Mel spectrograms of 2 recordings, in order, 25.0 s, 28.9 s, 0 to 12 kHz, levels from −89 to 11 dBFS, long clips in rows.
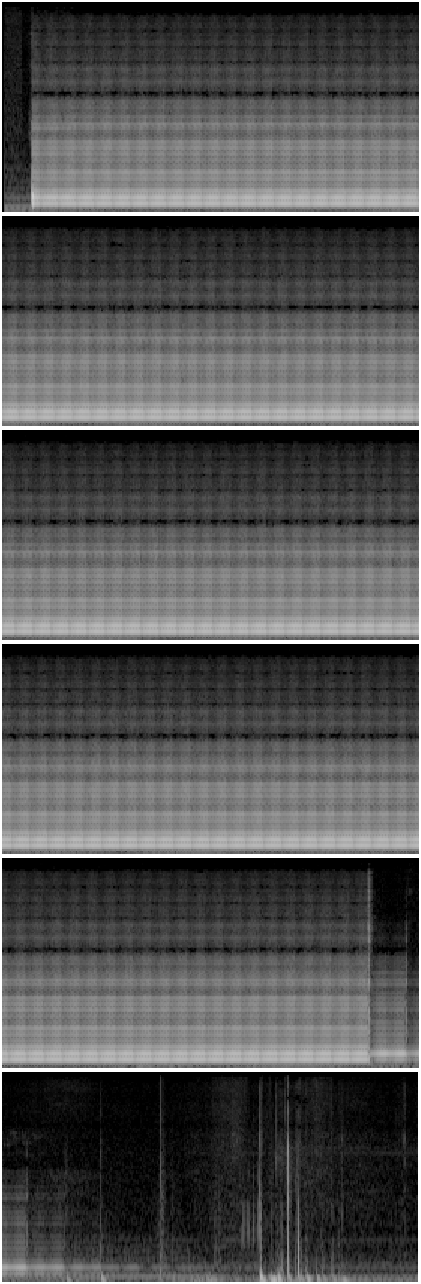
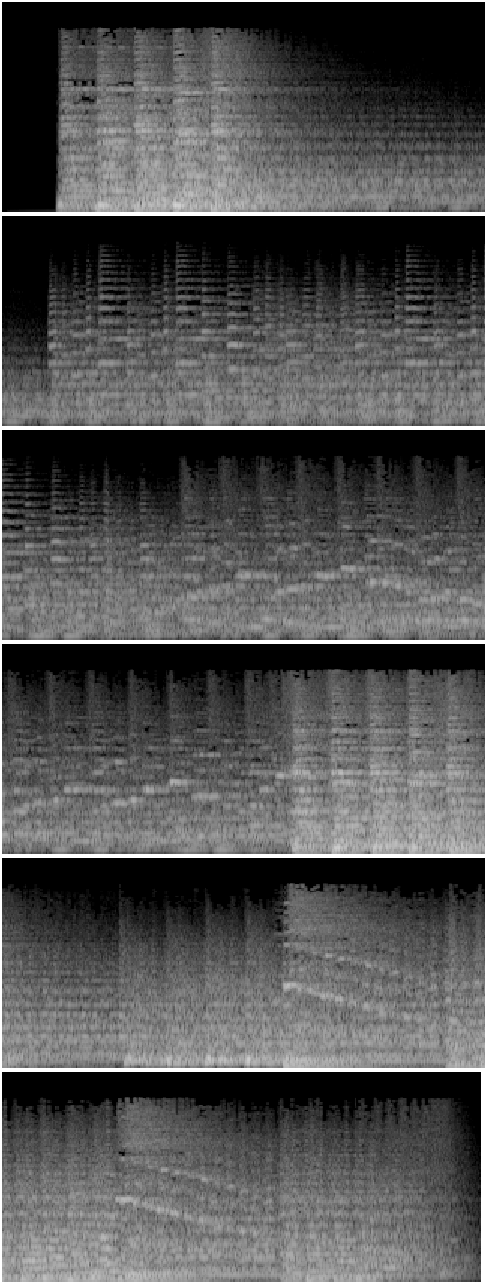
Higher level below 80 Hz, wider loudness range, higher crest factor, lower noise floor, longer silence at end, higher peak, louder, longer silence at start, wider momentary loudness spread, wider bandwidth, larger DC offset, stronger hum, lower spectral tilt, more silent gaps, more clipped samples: second, -44 dBFS vs -32 dBFS; second, 6 LU vs 13 LU; about the same, 18 dB vs 20 dB; about the same, -47 dBFS vs -46 dBFS; first, 0.7 s vs 0.1 s; about the same, 0 dBFS vs -2 dBFS; about the same, -19 LUFS vs -21 LUFS; second, 0.3 s vs 0.55 s; second, 1 LU vs 16 LU; about the same, 8.2 kHz vs 8 kHz; neither; neither; first, -9 dB/octave vs -6.5 dB/octave; neither; neither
